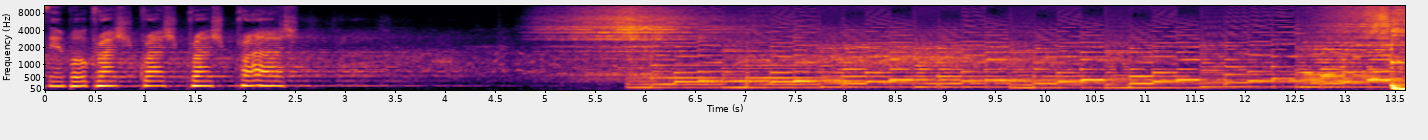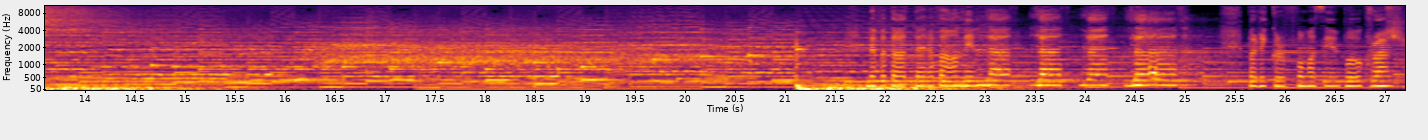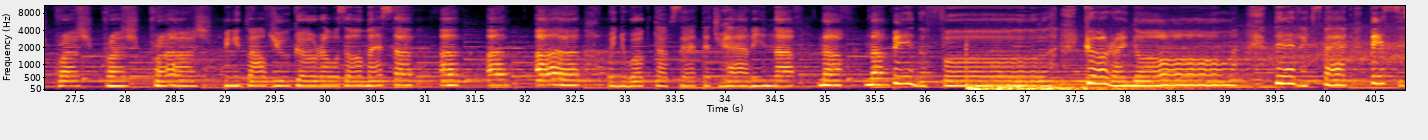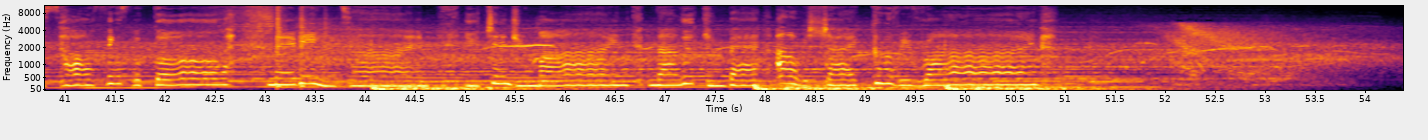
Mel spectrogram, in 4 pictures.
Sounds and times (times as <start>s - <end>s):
Theme music: 4.0s - 24.9s, 36.7s - 54.3s.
